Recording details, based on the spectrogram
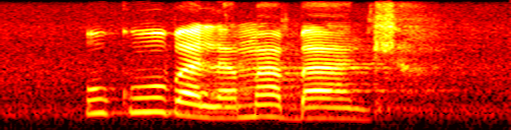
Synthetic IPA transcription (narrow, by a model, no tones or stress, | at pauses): ukʼuɓalamaɓaːnd͡ɮʱa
